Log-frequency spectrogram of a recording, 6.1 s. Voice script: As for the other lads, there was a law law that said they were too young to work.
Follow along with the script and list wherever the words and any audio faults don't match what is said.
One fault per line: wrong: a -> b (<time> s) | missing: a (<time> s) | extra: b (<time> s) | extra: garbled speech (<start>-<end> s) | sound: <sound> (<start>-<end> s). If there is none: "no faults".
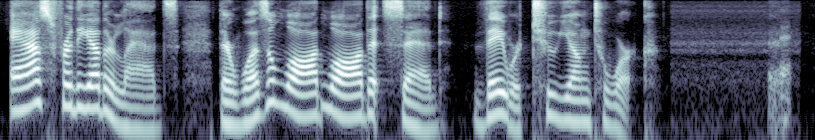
sound: laugh (5.8-5.9 s)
